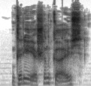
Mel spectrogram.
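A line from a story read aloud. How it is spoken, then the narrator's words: Sigh. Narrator (Russian): Гастон вздохнул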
